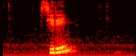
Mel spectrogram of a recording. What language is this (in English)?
Mari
